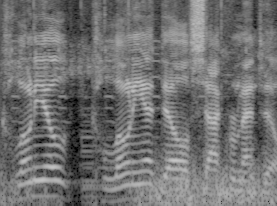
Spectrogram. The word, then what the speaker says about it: Colonia del Sacramento: This is our last day in Colonia del Sacramento.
